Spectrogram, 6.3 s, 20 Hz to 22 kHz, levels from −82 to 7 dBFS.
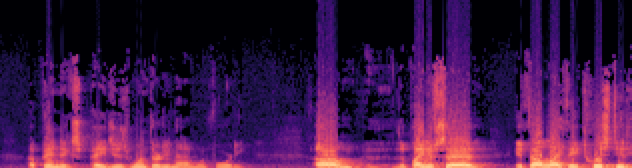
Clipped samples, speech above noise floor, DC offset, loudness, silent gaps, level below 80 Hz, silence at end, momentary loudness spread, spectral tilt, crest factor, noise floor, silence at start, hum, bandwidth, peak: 4%; 34 dB; under 0.1%; -9 LUFS; none; -44 dBFS; 0 s; 15 LU; -5 dB/octave; 10 dB; -43 dBFS; 0.3 s; none; 15.5 kHz; 0 dBFS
